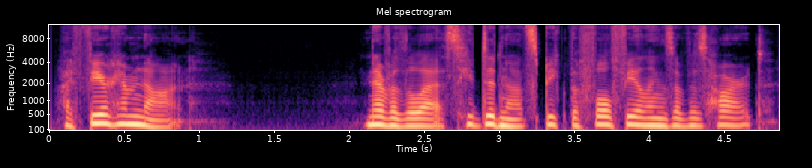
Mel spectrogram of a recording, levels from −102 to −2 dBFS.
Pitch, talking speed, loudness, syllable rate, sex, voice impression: 195 Hz, 185 wpm, -17 LUFS, 5.6 syllables/s, female, feminine, adult-like, soft, intellectual, slightly elegant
